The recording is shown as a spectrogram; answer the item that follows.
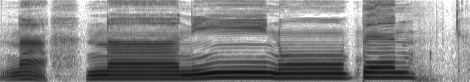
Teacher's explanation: ujung lidah menyentuh langit-langit mulut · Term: huruf nun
